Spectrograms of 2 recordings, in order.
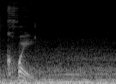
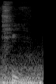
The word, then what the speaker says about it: Quay: And I was like, oh, just pronounce it as the door key, just key. Just pronounce it key.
